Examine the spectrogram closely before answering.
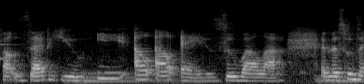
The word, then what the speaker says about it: Zuella: girl side is the name zuvala it's about z-u-e-l-l-a zuella and this one's a hidden virtue name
